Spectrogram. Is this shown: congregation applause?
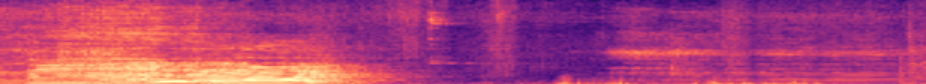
no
